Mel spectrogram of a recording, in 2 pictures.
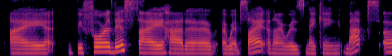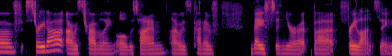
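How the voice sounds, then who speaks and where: At a fairly slow pace, an ordinary speaking voice with ordinary pitch variation is heard against a quiet background. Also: woman. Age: 30s. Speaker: street art fan and copywriter. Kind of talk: casual chat.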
